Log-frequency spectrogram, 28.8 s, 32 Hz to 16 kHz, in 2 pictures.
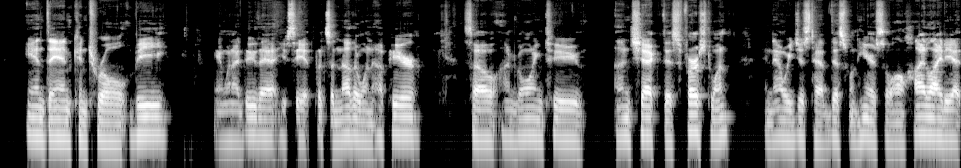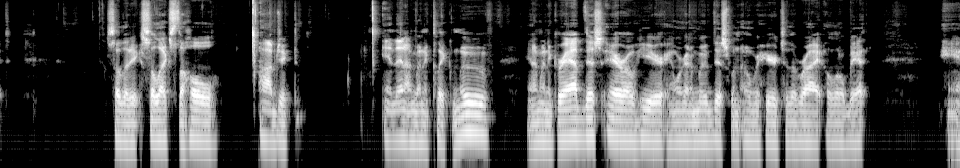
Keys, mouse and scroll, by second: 2.7 ctrl+v, 7.7 click, 9.9 click, 14.2 click, 21.1 click, 23.6-27.1 drag.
